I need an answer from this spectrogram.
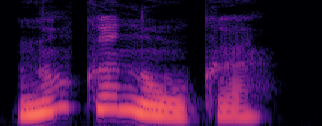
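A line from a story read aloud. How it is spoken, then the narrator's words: Thin icy sing-song. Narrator (Russian): пропела она тонким голоском, в этот раз отдающим льдом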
